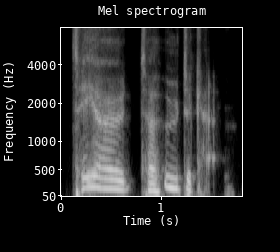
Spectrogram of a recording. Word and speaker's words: Teotihuacan: I'll pronounce it for you, son. Teotihuacan.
